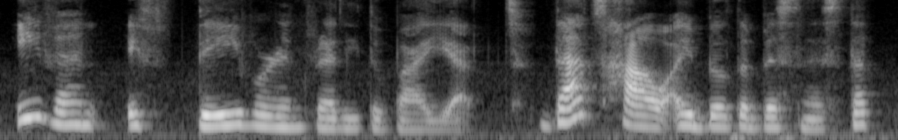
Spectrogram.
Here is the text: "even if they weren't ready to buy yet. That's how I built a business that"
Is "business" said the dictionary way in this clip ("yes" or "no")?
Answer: no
